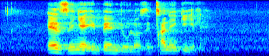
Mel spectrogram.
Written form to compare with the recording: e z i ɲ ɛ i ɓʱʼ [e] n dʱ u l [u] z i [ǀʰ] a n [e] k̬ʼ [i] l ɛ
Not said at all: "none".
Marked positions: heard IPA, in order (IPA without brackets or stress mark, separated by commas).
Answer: e, ɔ, ǀʰ, e, iː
